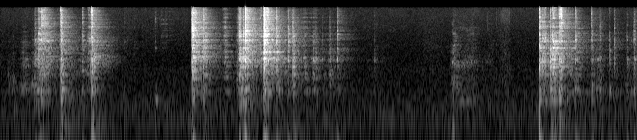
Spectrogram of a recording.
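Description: Manual metal pasta machine clattering and rattling on the countertop as dough is worked through its cutter, in three spells of clatter, the second the loudest.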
